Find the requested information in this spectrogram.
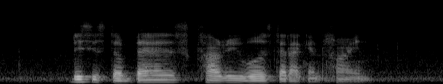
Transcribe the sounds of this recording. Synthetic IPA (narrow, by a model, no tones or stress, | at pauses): dɪsɪsdəbɛskʰaɹiwəsdɛtajkɛ̃nfãɪ̃nd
